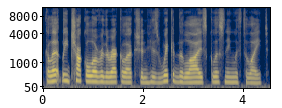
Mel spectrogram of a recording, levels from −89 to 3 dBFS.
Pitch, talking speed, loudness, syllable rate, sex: 180 Hz, 160 wpm, -20 LUFS, 5.4 syllables/s, female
